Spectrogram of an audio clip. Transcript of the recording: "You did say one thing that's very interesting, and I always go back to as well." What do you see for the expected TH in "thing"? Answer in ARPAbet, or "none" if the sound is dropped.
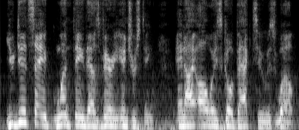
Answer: TH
